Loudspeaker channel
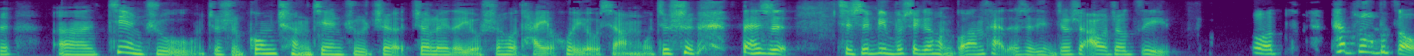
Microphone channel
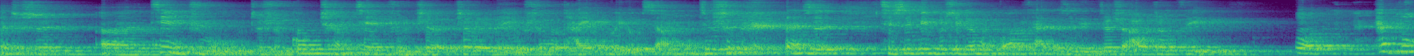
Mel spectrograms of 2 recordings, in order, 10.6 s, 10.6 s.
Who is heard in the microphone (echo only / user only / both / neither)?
echo only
